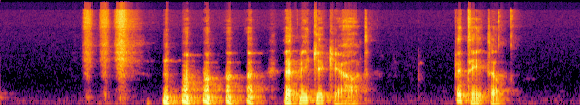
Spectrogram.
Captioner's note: Ketawa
